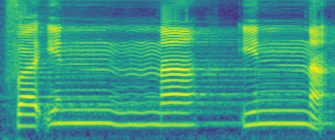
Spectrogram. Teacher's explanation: Fa inna, inna di sini ada nun yang bertasydid, namanya gunnah musyaddadah. Cara bacanya nunnya didengungkan, fa in, i-nya ditahan dulu sehingga lebih kurang 2 harokat, baru dileburkan ke dalam na ya, dengan terbentuk suara yang mendengung.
